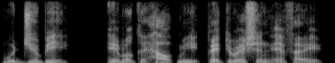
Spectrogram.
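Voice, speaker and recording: A man's voice: on the low side, steady tone, normal speed, gravelly, darkish tone, dry recording, clean studio sound. A middle-aged man from Israel, talking as a podcast guest with frequent hesitations and filler sounds. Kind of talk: casual interview talk.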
